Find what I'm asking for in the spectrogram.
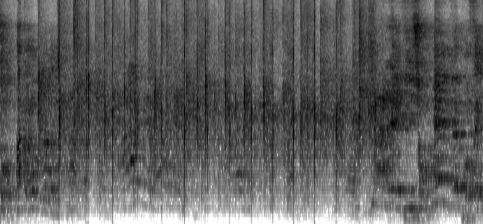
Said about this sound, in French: Acclamons pour la révision.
